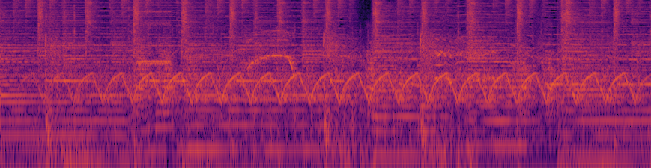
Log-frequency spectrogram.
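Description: Emergency-vehicle siren sound effect yelping, its pitch sweeping up and down about three times a second, mixed over a rock band's sustained chords and drums.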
